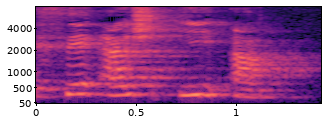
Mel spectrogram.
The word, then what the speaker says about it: chia: Oui, c'est CHIA, Chia. Les graines de chia. Alors, ça se prononce kia, mais ça s'écrit chia.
